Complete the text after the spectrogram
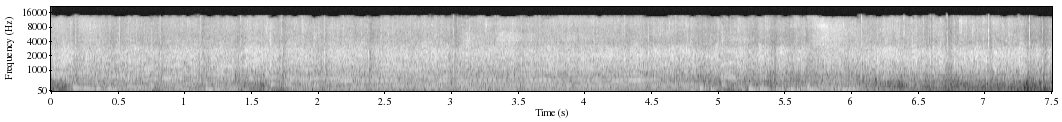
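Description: Steady, dense applause from a group claps on without pause for several seconds, loud and even throughout, with a low sustained tone running underneath for much of it.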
